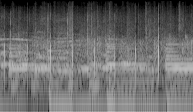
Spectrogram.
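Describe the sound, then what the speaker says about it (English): Applause from a live late-night comedy show audience in a theatre, a steady clapping wash with sharp peaks over sustained music and tones, loud and continuous throughout. "Let's give a round of applause to Steve Nichols."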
